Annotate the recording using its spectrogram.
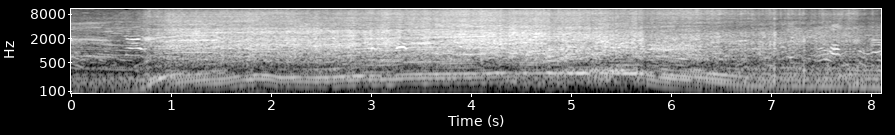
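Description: Pickup truck engine revved hard at full throttle as the truck races across a dirt track. The engine note climbs about half a second in, holds high and loud, then drops away near the end.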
